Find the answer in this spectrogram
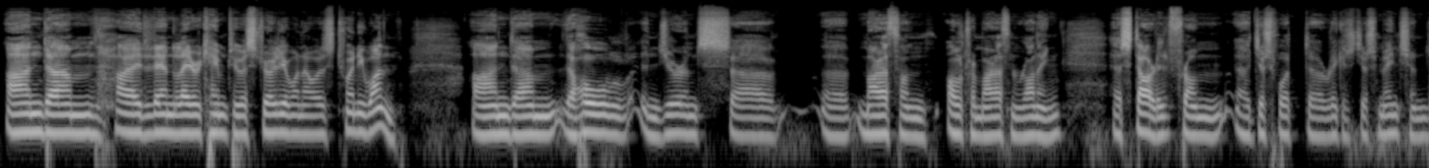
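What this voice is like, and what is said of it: Northern Irish accent. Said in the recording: “that doesn't sound like a native Berwick, Victoria, Australia accent ... I was born in Belfast in Northern Ireland”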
